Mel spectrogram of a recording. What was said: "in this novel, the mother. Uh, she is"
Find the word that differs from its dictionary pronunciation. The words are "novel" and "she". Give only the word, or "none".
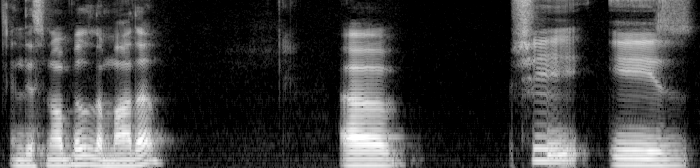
novel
